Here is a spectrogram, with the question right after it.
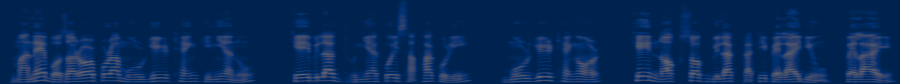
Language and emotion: Assamese, neutral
